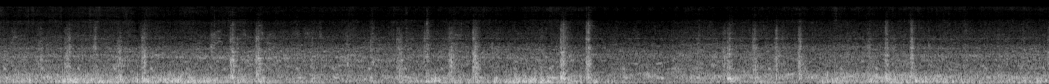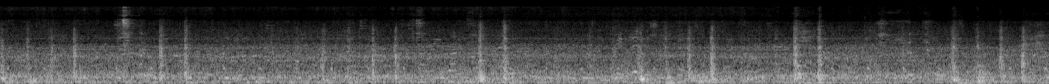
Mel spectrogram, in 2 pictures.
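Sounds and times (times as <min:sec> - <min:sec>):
miniature train rumbling on track: 0:00.0 - 0:20.9
wheels clicking over rails: 0:00.0 - 0:20.9.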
